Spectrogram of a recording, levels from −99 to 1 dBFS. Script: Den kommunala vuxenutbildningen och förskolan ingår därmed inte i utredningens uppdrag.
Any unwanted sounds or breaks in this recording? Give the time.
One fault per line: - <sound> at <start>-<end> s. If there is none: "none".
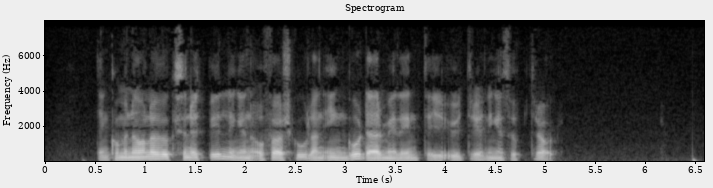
none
